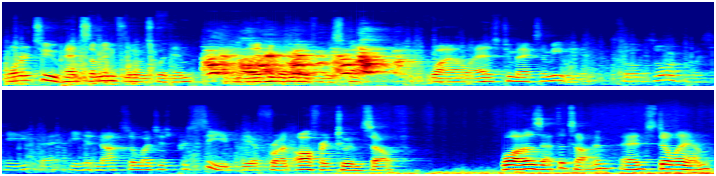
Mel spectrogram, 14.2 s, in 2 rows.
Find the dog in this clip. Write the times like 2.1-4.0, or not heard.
2.0-4.0.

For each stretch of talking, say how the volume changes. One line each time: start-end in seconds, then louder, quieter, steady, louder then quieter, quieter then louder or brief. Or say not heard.
0.0-11.0 quieter then louder
12.1-14.1 brief.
